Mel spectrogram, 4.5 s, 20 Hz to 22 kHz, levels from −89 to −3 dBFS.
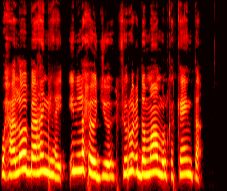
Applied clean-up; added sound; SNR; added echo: neural mask model DeepFilterNet 3.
